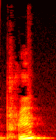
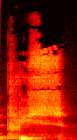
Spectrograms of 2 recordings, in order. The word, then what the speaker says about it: plus: Cette différence ne s'entend que dans le S de plus. J'en veux plus, j'en veux plus.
